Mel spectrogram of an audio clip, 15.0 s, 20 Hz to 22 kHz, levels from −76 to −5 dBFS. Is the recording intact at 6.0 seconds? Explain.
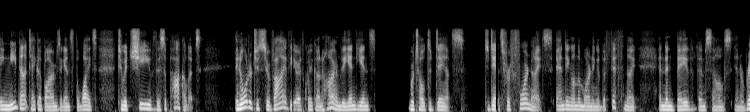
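No, not quite. At 6.0 s the audio is recovering from lost AMR speech frames between 5.83 and 5.99 s. The disturbance fits a single lost 20 ms frame whose checksum failed. The AMR-WB decoder filled the gap by repeating the last good pitch and vocal tract settings at reduced gain. The result is a brief dip or warble, and the voice comes back weak or rough for a moment.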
